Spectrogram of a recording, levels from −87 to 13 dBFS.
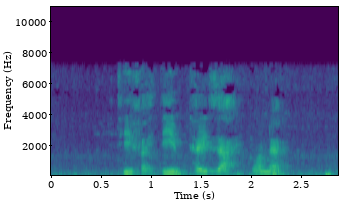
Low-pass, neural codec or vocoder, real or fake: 7.2 kHz; none; real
